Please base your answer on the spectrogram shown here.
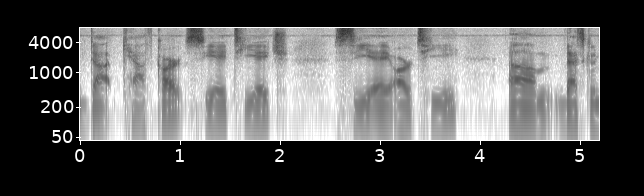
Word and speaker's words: Cathcart: your last name well it's like Carhartt it's confusing but it's not Carhartt yeah it owns Carhartt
